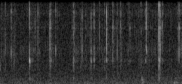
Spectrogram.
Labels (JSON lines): {"label": "ambient", "recorder": "HydroMoth"}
